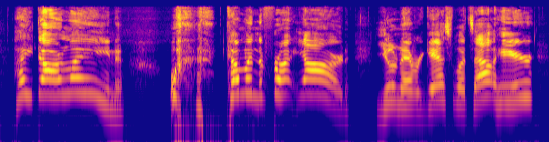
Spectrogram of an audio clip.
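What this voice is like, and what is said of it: Yelling in a Southern accent. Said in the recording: “in a Southern accent yelling”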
